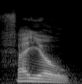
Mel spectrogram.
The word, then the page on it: faiou: Provençal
